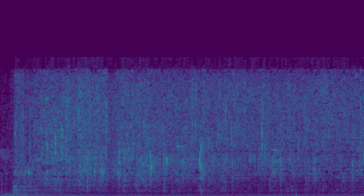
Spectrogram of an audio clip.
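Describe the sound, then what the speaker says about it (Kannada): Onion frying in oil for a beetroot stir-fry, a dense continuous sizzle close up with a few light stirring clicks, no one speaking. "ಈರುಳ್ಳಿಯನ್ನು ಹೆಚ್ಚೇನು ಫ್ರೈ ಆಗಬೇಕಂತೇನಿಲ್ಲ."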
